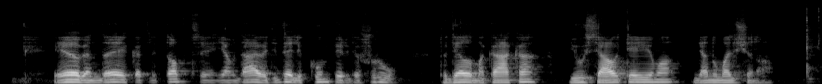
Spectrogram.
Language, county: Lithuanian, Klaipėda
